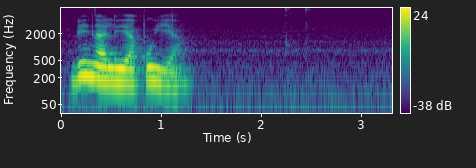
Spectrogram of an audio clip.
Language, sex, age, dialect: Faroese, female, 61+, Suðurstreymoy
